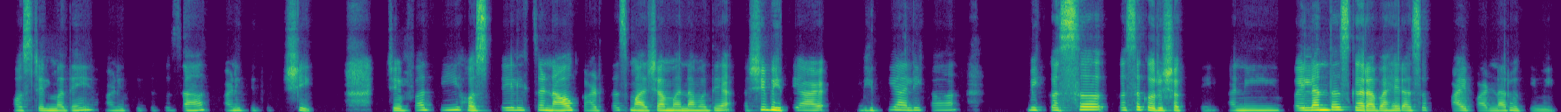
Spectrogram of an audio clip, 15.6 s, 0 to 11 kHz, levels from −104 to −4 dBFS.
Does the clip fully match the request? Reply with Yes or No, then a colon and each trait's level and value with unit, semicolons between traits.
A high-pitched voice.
Yes: high, 205 Hz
